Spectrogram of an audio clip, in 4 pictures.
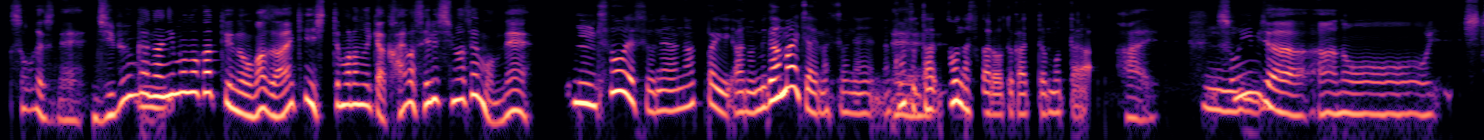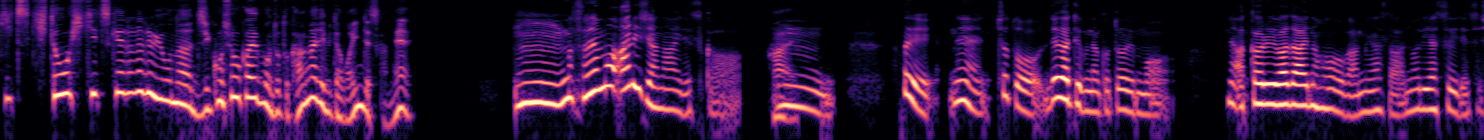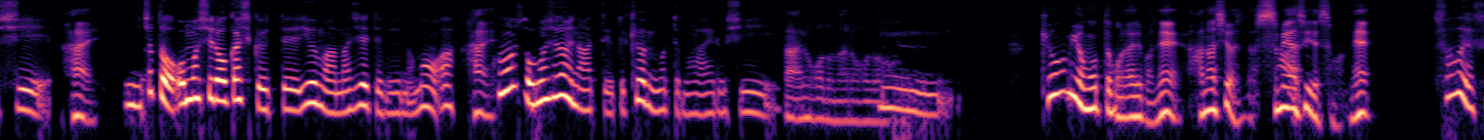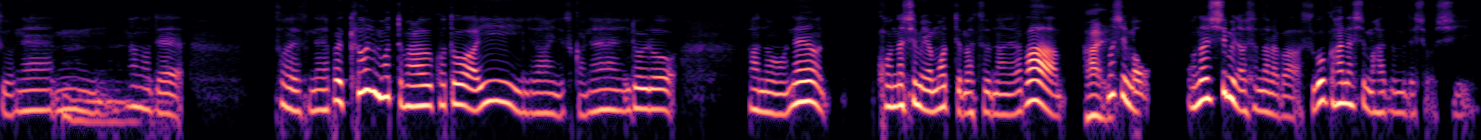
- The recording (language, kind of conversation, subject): Japanese, advice, 社交の場で緊張して人と距離を置いてしまうのはなぜですか？
- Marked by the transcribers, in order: none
